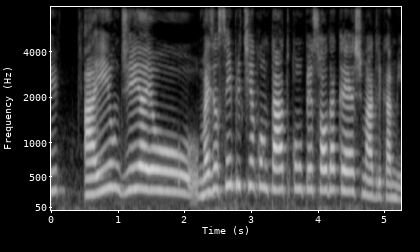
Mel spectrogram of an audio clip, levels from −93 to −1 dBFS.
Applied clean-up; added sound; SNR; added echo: none; none; none; none.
